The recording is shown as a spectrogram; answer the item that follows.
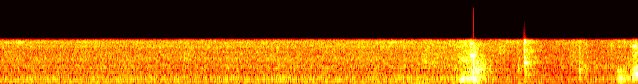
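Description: Ground turkey with onions, peppers and garlic frying in a skillet, a steady sizzle. Two sharp knocks come near the end.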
